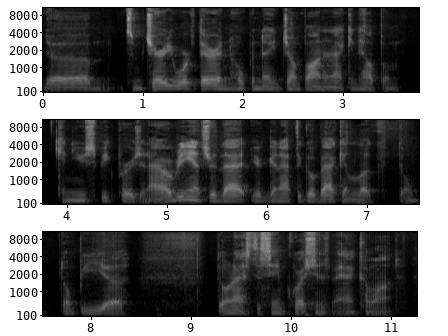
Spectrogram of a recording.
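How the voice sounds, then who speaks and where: On a very clean recording with a silent background, a man with a very deep, low pitch speaks at a fairly quick pace with fairly even intonation. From Iran, moved to US at ten. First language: Aramaic (Assyrian). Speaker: MMA fighter. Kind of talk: live Q&A answering viewer questions. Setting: livestream. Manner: casual, halting with fillers.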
